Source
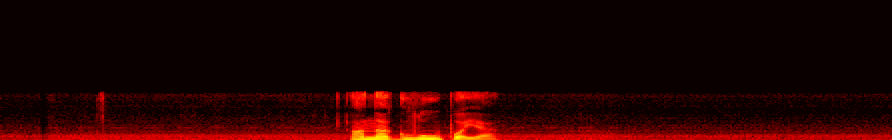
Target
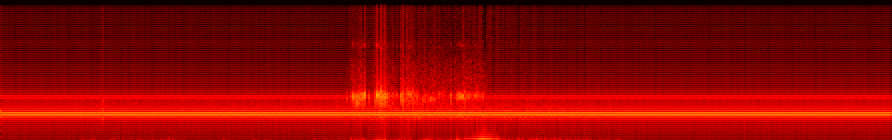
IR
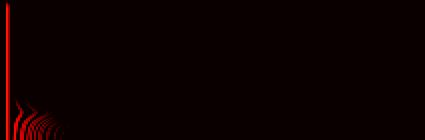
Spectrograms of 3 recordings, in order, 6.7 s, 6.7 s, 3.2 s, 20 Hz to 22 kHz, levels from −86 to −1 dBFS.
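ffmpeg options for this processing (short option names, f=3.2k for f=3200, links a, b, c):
-filter_complex "[0:a]asplit=2[a][b];[b]acompressor=threshold=-41dB:ratio=6,volume=0dB[c];[a][c]amix=inputs=2:normalize=0,lowshelf=f=150:g=-6.5,asplit=6[d][e][f][g][h][i];[e]adelay=235,afreqshift=49,volume=-8dB[j];[f]adelay=470,afreqshift=98,volume=-14.6dB[k];[g]adelay=705,afreqshift=147,volume=-21.1dB[l];[h]adelay=940,afreqshift=196,volume=-27.7dB[m];[i]adelay=1175,afreqshift=245,volume=-34.2dB[n];[d][j][k][l][m][n]amix=inputs=6:normalize=0,acrusher=bits=7:mix=0:aa=0.5,acontrast=71,agate=range=-33dB:threshold=-36dB:ratio=3:detection=peak,aeval=exprs='val(0)+0.0141*sin(2*PI*4200*n/s)':c=same,afftfilt=real='re*(1-between(b*sr/4096,150,3400))':imag='im*(1-between(b*sr/4096,150,3400))':win_size=4096:overlap=0.75,afwtdn=0.00562,bandreject=f=50:t=h:w=6,bandreject=f=100:t=h:w=6,bandreject=f=150:t=h:w=6,bandreject=f=200:t=h:w=6,bandreject=f=250:t=h:w=6,bandreject=f=300:t=h:w=6,aeval=exprs='val(0)*sgn(sin(2*PI*170*n/s))':c=same,volume=1.5dB"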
